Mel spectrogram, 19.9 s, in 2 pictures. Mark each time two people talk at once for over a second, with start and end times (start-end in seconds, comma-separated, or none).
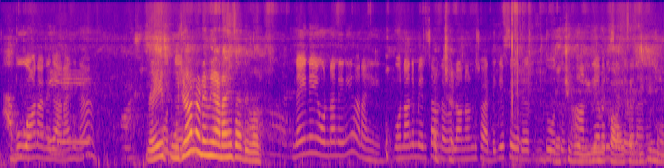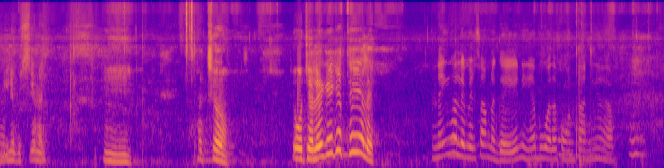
8.3-10.1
